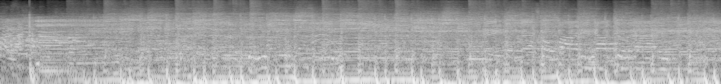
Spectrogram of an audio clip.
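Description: Live punk rock band playing: electric guitars, bass guitar and drum kit with a steady, driving beat and heavy bass.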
